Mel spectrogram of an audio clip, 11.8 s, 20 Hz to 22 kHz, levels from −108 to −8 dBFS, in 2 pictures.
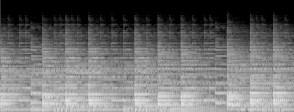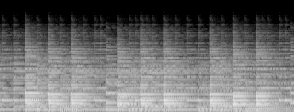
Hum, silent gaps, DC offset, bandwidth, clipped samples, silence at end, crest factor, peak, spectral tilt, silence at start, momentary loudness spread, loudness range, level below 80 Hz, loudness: none; none; under 0.1%; 8.4 kHz; under 0.1%; 0 s; 16 dB; -8 dBFS; -7.5 dB/octave; 0 s; 7 LU; 1 LU; -40 dBFS; -23 LUFS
